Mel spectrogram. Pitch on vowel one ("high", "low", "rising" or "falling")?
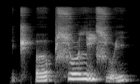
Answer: rising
